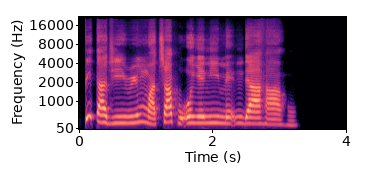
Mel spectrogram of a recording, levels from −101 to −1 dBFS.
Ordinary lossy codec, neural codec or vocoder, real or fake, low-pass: none; autoencoder, 48 kHz, 32 numbers a frame, DAC-VAE, trained on Japanese speech; fake; none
